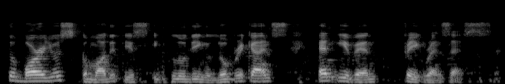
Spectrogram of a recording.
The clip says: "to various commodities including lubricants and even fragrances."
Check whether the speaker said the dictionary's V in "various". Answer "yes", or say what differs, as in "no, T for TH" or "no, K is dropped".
no, B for V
